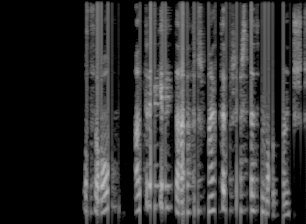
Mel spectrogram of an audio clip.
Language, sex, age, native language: Icelandic, female, 70-79, Icelandic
